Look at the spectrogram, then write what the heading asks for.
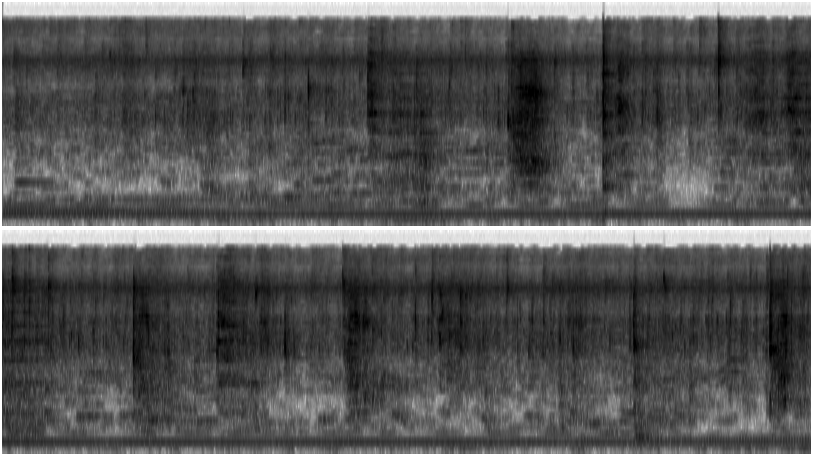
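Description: Thick potato curry gravy sizzling in a pan on a gas burner while a metal spatula stirs and scrapes through it, with a few sharp knocks of the spatula against the pan. A steady low hum runs underneath.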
